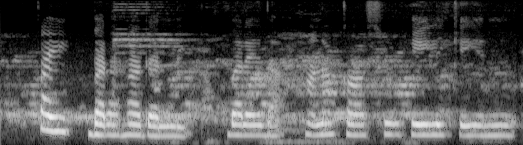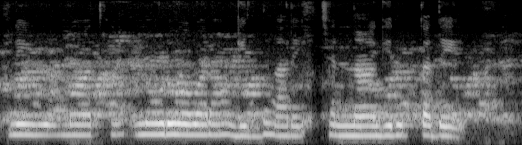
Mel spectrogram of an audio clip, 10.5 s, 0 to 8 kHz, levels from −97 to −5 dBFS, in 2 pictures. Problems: constant background noise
